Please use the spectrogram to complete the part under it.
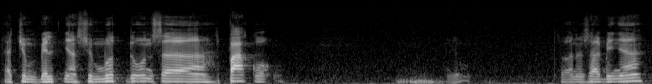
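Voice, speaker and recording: A man's voice: medium pitch, fairly even intonation, takes it slowly, fairly bright tone, smooth. A man with a Filipino accent preaching a sermon as a pastor, telling stories and often asking the congregation "Amen?" as he slips between languages. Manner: storytelling preacher, mixing English phrases, frequent "Amen?" to the congregation. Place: church.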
